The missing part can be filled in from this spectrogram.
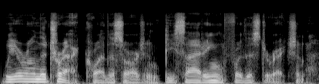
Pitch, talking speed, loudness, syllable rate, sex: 95 Hz, 225 wpm, -17 LUFS, 6.0 syllables/s, male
